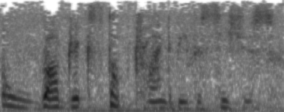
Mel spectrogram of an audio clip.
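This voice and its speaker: An actress playing an emotional, indignant, pleading society wife in a radio drama. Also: female voice, medium pitch, a little fast, a bit bright, lightly acted. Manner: melodramatic, emotional. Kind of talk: old radio drama acting. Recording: muffled old radio recording, faint noise.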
